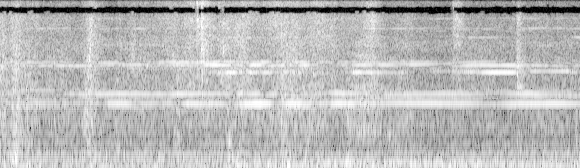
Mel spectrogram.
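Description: Steady low rumble inside an electric commuter train carriage, with several level, high whining tones from the train's electrical equipment over it and a few faint clicks.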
